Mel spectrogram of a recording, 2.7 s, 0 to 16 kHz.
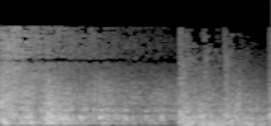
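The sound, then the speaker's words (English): Two trees in the courtyard of Nanda Maharaj's house come crashing down as Krishna pulls his wooden grinding mortar stuck between them, with a loud, thundering roar: a deep continuous rumble punctuated by a few sharp cracking bursts toward the end, heavy, with no voices. “The 2 trees fell, making a loud thundering sound.”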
